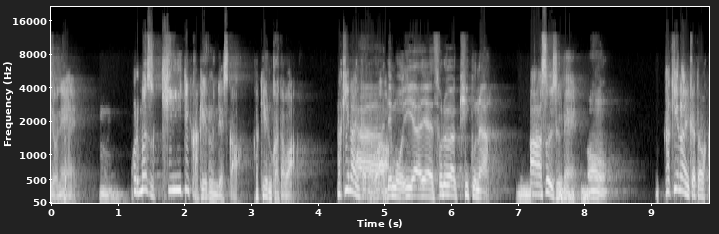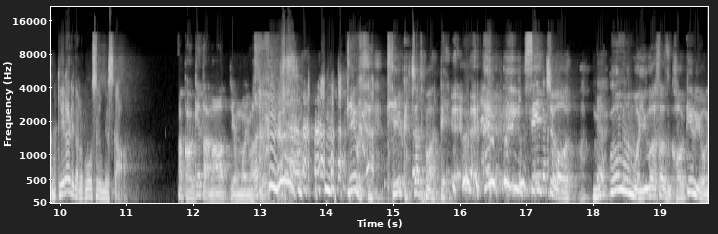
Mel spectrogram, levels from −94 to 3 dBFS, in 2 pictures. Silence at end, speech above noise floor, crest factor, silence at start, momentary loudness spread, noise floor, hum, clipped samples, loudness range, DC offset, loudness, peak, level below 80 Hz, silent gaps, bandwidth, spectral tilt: 0 s; 51 dB; 10 dB; 0 s; 11 LU; -60 dBFS; none; under 0.1%; 4 LU; under 0.1%; -10 LUFS; 0 dBFS; -42 dBFS; none; 12.5 kHz; -4.5 dB/octave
